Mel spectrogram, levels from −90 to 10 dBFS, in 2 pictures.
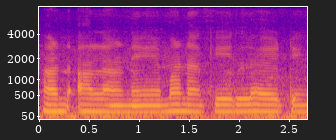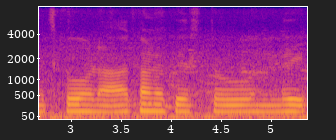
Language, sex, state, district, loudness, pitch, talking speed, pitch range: Telugu, male, Andhra Pradesh, Sri Satya Sai, -15 LUFS, 135 Hz, 80 wpm, 130-135 Hz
